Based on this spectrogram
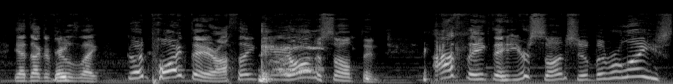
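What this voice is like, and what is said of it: Imitates another person's voice. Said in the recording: “I like my Dr. Phil accent.”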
